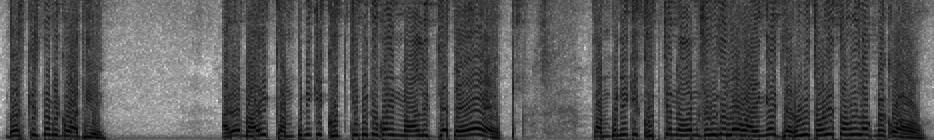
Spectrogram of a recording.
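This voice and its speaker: A woman teacher giving a lively lesson, telling stories and firing quick questions at her students. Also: high voice, no room sound, rough recording. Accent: Hindi. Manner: storytelling with rapid-fire questions to students. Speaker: commerce teacher.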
